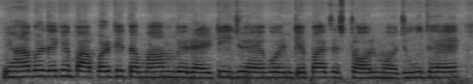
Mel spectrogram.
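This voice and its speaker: Guiding viewers through a market, this vlogger speaks with a Pakistani Urdu accent, naming each item and its price in a steady sequence. She has a medium-pitched voice at normal speed, while music plays beneath, the highs are cut off, and there's slight background noise.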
